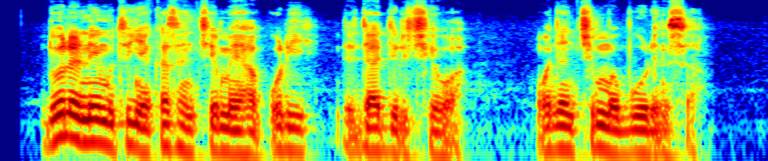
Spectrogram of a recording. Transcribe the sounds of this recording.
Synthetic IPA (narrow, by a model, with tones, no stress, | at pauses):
doː˦le˨neː˦mʊ˨tʊ˦˨mjaː˦kɐ˦sɐ˨nt͡ʃeː˦ma˨jha˨kʷʼʊ˦ɽiː˦da˨d͡ʒaː˦d͡ʒɪ˨rt͡ʃeː˦˨wa̰ː˨ | wʔɐ̰˦d͡ʒɛ˦nt͡ʃɪ˦mːɐ˨buː˦ɽɪ̰˨nsa̰˨ʔ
